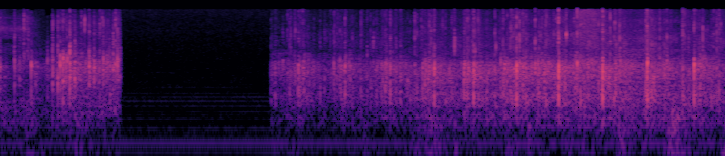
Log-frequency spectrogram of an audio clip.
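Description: An audience applauds a speaker being welcomed to the stage at a library talk, clapping steadily. A brief dropout near the start cuts the sound to near silence before the applause resumes and swells.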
